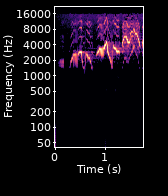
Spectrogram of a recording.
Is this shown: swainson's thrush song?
yes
